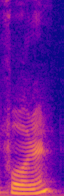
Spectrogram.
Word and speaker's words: foreign: In foreign, for is G is silent.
